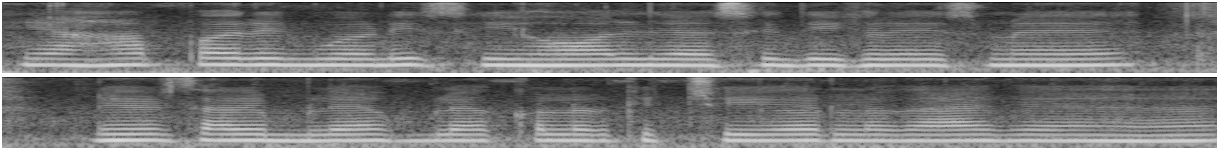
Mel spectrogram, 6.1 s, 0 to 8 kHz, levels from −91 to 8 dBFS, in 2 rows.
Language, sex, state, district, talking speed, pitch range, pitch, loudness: Hindi, female, Maharashtra, Chandrapur, 205 wpm, 215-230 Hz, 225 Hz, -14 LUFS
